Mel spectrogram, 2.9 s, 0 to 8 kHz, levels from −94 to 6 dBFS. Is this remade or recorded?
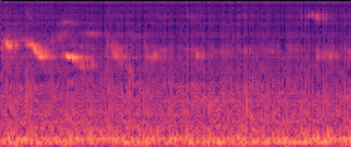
remade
